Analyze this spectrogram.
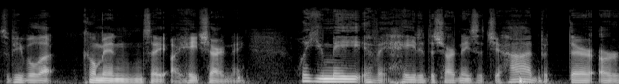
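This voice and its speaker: The speaker keeps a moderate pace in an Irish accent. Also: man. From Ireland. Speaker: sommelier and restaurant owner. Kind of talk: casual chat with wine tasting. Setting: studio.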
